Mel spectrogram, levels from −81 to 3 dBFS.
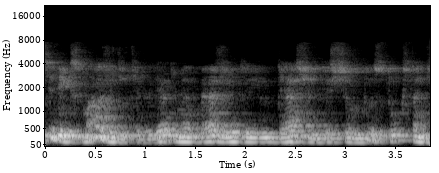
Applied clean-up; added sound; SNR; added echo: none; none; none; reverberation time 1.9 s.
